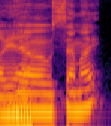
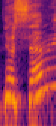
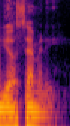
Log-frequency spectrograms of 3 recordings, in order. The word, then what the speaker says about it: Yosemite: his script but he didn't know how to say it no so he said you know semite yes i'm an anti-yo semi oh my god yosemite is not that obscure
